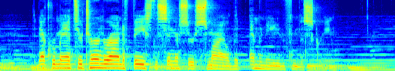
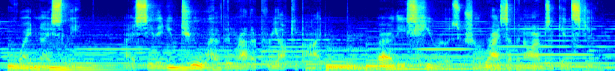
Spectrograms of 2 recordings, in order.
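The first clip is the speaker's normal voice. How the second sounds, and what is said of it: Raspy villainous character voice. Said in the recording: “a raspy voice spoke from the box”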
